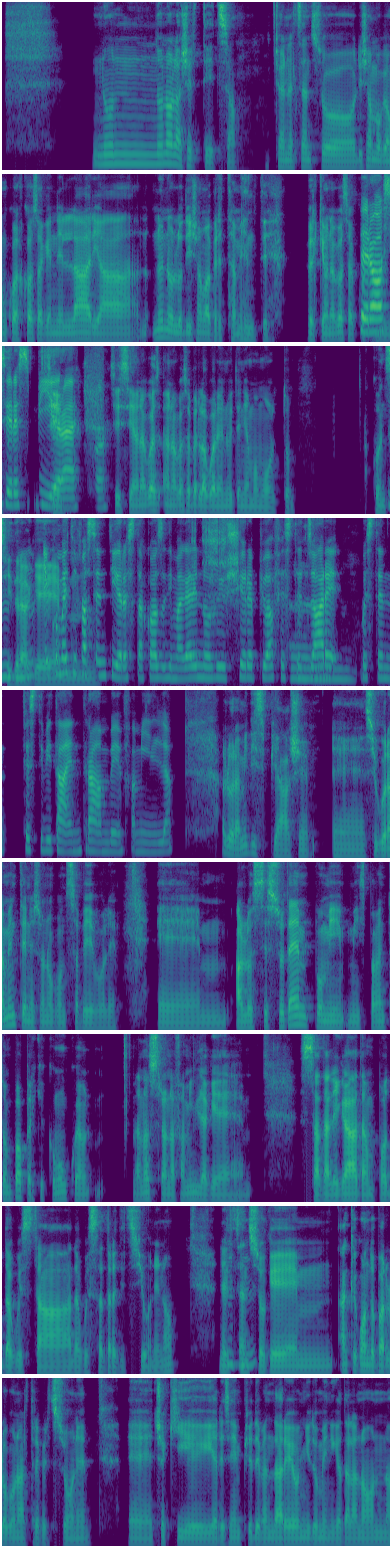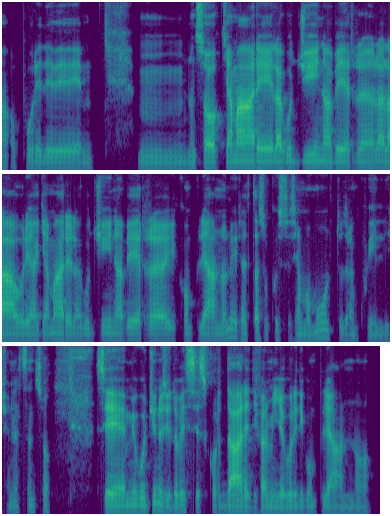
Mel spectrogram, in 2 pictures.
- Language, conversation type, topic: Italian, podcast, Qual è una tradizione della tua famiglia che ti sta particolarmente a cuore?
- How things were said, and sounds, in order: teeth sucking; laughing while speaking: "apertamente"; unintelligible speech; other background noise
